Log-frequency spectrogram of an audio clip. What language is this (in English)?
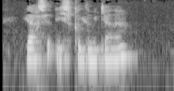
Uzbek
